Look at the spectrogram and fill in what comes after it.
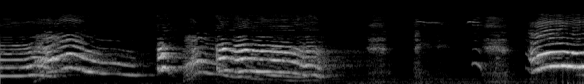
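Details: Siberian Husky howling in rising-and-falling arched notes, two longer swooping phrases followed by short clipped yips and a final bright rising cry, with quiet gaps between.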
